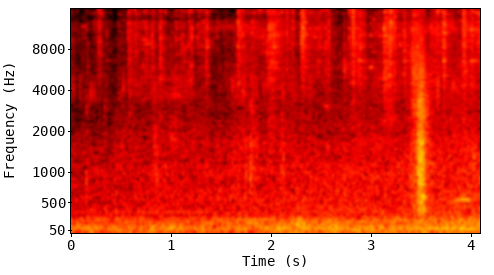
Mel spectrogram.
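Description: A ring of keys clipped to a belt jangling with each walking step, light metallic jingles that grow busier in the second half, with one sharper clink about three and a half seconds in.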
